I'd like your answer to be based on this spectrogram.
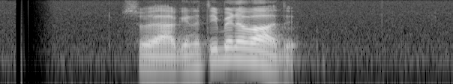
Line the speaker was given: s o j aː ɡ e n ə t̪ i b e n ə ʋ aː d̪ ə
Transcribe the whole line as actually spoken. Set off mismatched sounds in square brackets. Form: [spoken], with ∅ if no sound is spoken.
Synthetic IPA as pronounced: s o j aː ɡ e n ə t̪ i b e n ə ʋ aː d̪ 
